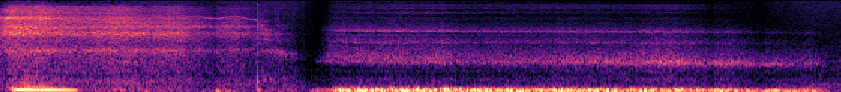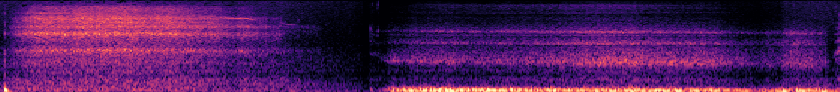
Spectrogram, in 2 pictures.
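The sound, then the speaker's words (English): Slow, deliberate breathing with long exhales, the kind used to ease anxiety: a few long, airy breaths, each lasting several seconds, with a short pause between them and no talking. “if we're feeling highly anxious, we can put the emphasis on the exhale and make the exhale long.”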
